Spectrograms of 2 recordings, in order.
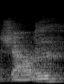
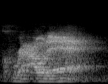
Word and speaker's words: Crowder: He's got Chowder and Chowder. It's Crabtree and Chowder. It's pronounced Crowder.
